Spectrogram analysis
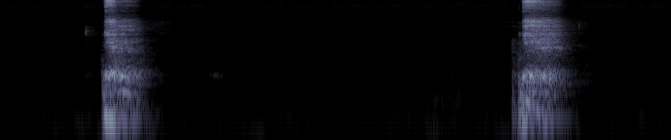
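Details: Sneezing in a male in a dusty room: two short, sharp sneeze bursts about two seconds apart.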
